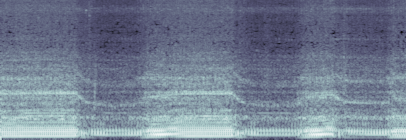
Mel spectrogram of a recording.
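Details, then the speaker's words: Mio Fino scooter after fitting a new MRP clutch bell: revs up and settles in smooth repeated cycles, no rattle or scrape from the CVT side; drive works fine, though the carb runs rough. "Yan po. Okay na po siya."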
